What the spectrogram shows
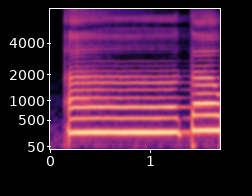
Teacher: Kemudian ada hukum ikhfa aqrab karena nun sukun menghadapi huruf ta, maka nunnya dibunyikan samar-samar siap-siap menuju ta disertai dengung. Dengungnya sedikit ya karena ta makhrajnya masih dekat dengan nun.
